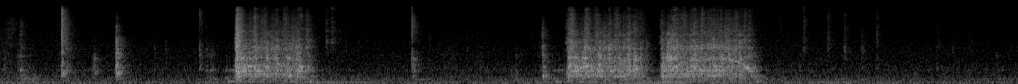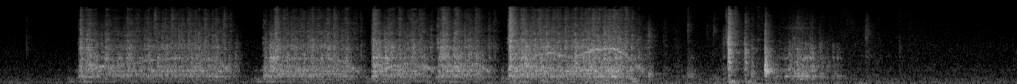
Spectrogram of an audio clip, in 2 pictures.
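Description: Bernina electric sewing machine stitching through folded layers of fabric in short runs of one to two seconds, stopping and starting several times with pauses between. A few sharp clicks come near the end.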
